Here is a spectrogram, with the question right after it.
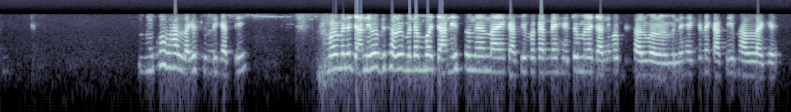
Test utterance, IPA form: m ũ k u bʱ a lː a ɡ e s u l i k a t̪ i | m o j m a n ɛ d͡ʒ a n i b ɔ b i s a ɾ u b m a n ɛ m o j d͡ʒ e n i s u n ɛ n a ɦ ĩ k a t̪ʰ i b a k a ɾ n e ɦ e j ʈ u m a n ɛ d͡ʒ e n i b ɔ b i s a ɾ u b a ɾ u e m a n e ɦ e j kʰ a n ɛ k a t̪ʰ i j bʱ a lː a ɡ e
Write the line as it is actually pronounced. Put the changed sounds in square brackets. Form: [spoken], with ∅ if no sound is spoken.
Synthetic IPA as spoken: m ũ k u bʱ a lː a ɡ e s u l i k a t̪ i | m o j m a n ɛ d͡ʒ a n i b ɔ b i s a ɾ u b m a n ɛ m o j d͡ʒ [a] n i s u n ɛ n a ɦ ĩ k a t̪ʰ i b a k a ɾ n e ɦ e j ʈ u m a n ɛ d͡ʒ [a] n i b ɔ b i s a ɾ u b a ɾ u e m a n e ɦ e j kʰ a n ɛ k a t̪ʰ i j bʱ a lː a ɡ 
